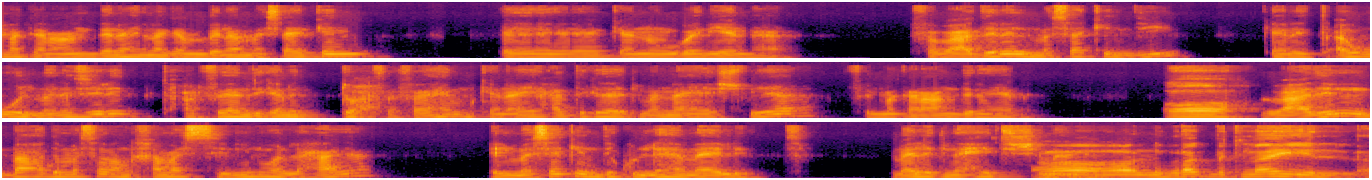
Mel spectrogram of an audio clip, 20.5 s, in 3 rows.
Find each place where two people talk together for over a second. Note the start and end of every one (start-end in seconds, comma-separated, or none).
none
